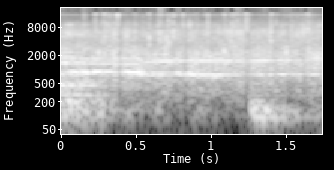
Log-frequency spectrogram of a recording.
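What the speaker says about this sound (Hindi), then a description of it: "जोरदार वाली तालियां।" A crowd at a motivational event applauds steadily, a dense continuous wash of clapping throughout the short moment.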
